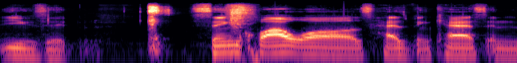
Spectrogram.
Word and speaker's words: Sinqua: Sin Qua Walls has been cast in Mana tomorrow in theaters on July 9th, 2027.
